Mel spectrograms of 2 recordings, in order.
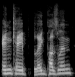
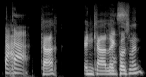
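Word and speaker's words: NK Legpuzzelen: I have it as NK leg puzzlin, but you guys said it differently because you say K differently than I do. Ka ena leg puzzling.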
